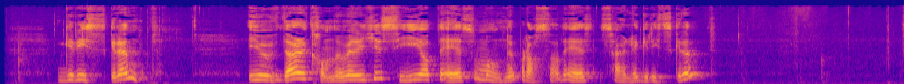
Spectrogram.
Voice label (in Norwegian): grisgrent, Numedalsmål; Adjektiv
